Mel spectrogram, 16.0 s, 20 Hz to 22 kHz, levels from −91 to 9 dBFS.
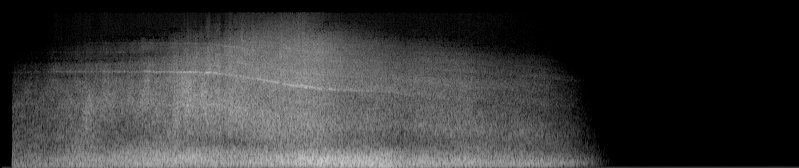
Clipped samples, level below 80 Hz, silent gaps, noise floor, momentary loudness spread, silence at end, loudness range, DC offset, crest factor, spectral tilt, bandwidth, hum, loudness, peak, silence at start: under 0.1%; -42 dBFS; none; under -90 dBFS; 20 LU; 4.5 s; 18 LU; under 0.1%; 20 dB; -4 dB/octave; 16 kHz; none; -21 LUFS; -4 dBFS; 0.25 s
